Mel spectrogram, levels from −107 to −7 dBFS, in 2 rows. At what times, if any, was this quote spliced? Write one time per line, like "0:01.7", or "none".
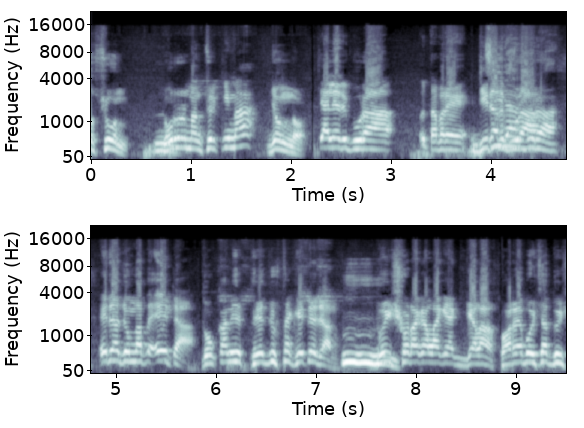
0:02.2
0:05.8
